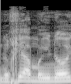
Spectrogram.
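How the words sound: The last word ends with an 'oi' sound. The line no longer rhymes with the other lines.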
